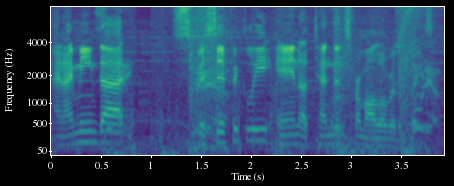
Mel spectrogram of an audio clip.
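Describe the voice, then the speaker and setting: Excitable man commentating, very lively pitch. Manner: excitable, slangy, halting and repetitive. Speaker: tournament commentator. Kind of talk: casual live esports commentary. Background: game music.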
